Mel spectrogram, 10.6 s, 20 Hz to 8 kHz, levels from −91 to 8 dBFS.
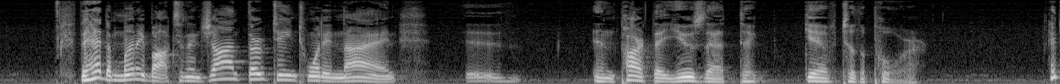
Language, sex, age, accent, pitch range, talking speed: English, male, 50-69, American, 110-150 Hz, 115 wpm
